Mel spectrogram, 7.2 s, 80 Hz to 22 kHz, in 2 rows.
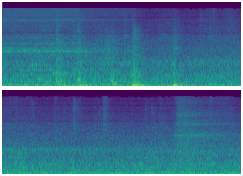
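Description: Tobu 9050-series electric train standing at a station, heard from inside the car: two sharp thuds about two seconds in as the doors shut, over a low steady rumble. A short hiss of air follows near the end as the train readies to move off.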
